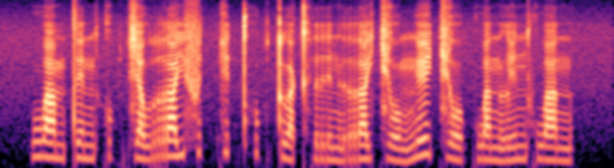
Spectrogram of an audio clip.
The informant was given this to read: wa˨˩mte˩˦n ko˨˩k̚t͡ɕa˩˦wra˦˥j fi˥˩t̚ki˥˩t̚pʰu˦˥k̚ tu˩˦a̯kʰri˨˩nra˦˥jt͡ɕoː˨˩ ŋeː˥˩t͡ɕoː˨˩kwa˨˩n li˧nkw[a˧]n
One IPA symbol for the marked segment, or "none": a˧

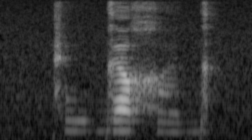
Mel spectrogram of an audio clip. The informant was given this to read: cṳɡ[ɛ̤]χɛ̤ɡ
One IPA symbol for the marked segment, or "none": ɛ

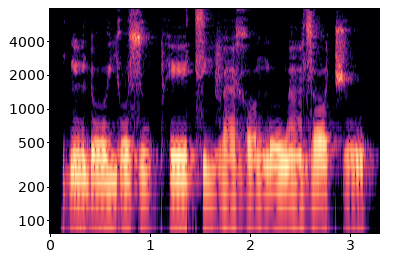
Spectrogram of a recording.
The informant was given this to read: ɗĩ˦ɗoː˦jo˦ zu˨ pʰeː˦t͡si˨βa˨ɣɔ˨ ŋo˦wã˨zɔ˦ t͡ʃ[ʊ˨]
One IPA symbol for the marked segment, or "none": ʊ˨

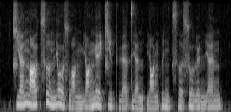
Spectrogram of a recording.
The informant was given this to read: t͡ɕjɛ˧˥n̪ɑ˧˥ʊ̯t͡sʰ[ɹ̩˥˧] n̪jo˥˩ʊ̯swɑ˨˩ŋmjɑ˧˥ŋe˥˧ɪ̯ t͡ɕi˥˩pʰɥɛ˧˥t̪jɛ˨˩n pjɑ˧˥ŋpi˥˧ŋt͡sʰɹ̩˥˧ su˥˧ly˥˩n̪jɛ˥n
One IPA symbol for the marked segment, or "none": ɹ̩˥˧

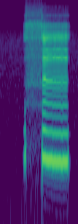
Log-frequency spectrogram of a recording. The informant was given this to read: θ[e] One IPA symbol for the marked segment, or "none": ɨ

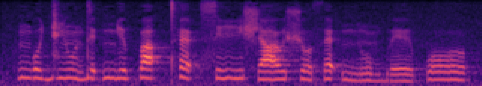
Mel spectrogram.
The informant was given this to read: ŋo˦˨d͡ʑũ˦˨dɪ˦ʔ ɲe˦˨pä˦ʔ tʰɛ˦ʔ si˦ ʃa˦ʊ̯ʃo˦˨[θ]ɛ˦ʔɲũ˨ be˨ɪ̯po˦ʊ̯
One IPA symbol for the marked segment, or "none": θ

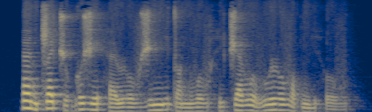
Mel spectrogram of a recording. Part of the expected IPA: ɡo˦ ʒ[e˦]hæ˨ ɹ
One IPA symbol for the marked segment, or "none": e˦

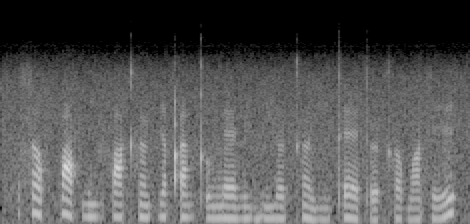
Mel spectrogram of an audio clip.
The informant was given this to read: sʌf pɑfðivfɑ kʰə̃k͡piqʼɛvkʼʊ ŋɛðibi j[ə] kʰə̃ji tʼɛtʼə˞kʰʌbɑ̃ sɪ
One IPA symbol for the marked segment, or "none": ə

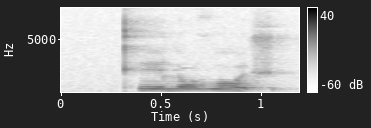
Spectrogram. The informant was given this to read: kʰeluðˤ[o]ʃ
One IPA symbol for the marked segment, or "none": õ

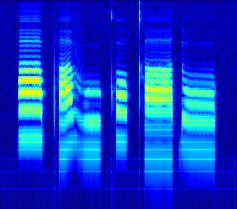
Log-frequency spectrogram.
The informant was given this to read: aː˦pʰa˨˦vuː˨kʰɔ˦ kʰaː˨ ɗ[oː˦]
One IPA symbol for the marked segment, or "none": oː˦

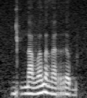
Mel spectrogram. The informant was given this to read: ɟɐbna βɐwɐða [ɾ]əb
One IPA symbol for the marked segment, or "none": r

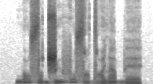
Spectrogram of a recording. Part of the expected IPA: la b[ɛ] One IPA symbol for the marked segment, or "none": ɛ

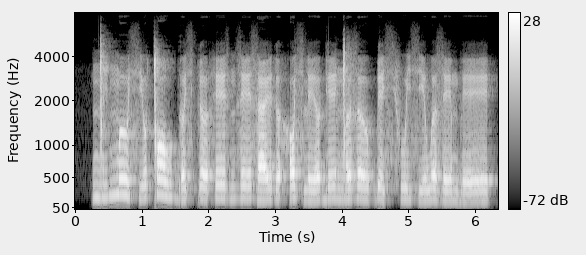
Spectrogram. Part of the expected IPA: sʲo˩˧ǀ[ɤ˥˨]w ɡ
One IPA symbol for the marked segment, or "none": ɔ˥˨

